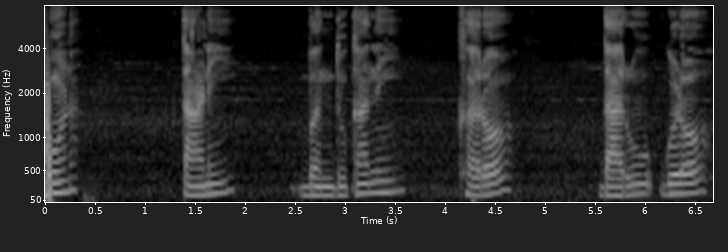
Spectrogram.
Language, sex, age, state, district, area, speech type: Goan Konkani, male, 18-30, Goa, Salcete, rural, read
